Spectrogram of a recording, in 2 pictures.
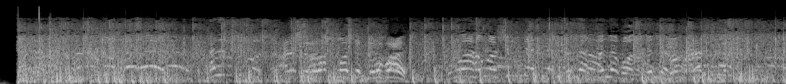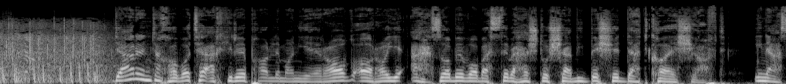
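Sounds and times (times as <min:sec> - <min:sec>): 
chaotic crowd of many people shouting and yelling: 0:00.2 - 0:08.5
gunshots fired into the air: 0:00.2 - 0:09.0
speech: 0:09.0 - 0:15.7.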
